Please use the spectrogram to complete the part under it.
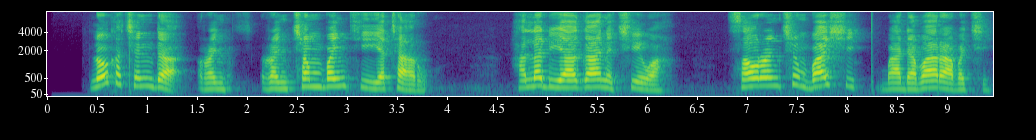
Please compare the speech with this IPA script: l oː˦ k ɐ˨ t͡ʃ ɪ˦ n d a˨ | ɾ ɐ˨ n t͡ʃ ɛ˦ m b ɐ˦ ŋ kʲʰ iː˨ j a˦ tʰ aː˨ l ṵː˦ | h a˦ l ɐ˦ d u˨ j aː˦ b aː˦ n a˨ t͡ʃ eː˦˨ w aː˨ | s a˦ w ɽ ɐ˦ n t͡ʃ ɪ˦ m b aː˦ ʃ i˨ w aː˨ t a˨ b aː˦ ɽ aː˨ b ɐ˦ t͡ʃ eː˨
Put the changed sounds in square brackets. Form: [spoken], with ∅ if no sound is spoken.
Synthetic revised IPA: l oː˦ k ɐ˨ t͡ʃ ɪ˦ n d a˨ | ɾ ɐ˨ n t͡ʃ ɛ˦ m b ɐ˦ ŋ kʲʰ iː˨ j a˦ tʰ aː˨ [ɽ] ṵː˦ | h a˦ l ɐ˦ d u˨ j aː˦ [ɡ] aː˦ n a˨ t͡ʃ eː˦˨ w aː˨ | s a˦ w ɽ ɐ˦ n t͡ʃ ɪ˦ m b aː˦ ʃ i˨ [b] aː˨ [d] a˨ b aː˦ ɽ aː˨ b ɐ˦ t͡ʃ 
